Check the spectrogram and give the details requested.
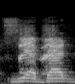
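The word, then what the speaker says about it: Fay Wray: They didn't give Fay Ray. Is that how you pronounce her name? Fay Ray?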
